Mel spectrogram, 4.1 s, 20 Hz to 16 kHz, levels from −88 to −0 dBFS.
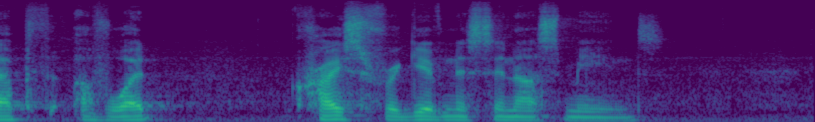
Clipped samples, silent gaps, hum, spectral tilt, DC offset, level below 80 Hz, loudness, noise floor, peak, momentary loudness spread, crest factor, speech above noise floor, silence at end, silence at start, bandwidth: under 0.1%; none; none; -3.5 dB/octave; under 0.1%; -64 dBFS; -38 LUFS; -66 dBFS; -18 dBFS; 14 LU; 22 dB; 28 dB; 0.75 s; 0 s; 16 kHz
